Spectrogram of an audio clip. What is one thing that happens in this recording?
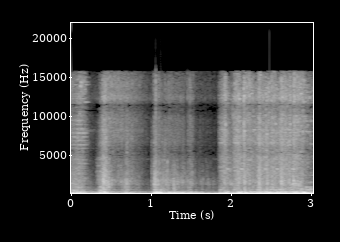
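A deep blast booms.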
